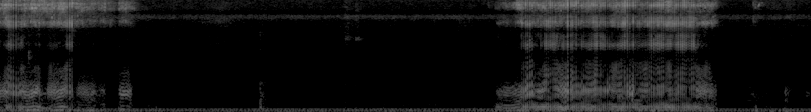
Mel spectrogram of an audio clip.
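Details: Low rumbling snoring from a tired sleeper, two long noisy breath cycles about five seconds apart over a steady low background hum.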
